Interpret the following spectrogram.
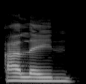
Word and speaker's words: Alain: And is it Alan or Alain? I can't even know how you pronounce it. Anyway, I'm sure you recognize his voice. It is Alain de Botton.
